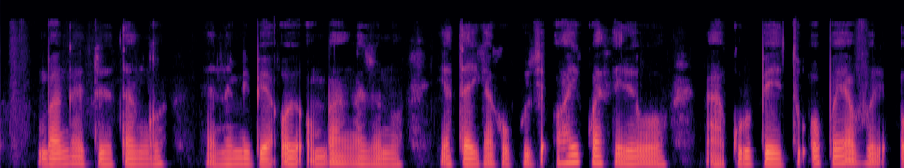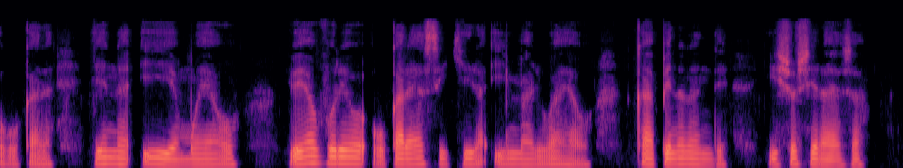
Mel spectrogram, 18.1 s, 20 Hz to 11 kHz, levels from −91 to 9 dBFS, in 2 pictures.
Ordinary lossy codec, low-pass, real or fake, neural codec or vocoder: AAC, 48 kbps; 7.2 kHz; real; none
